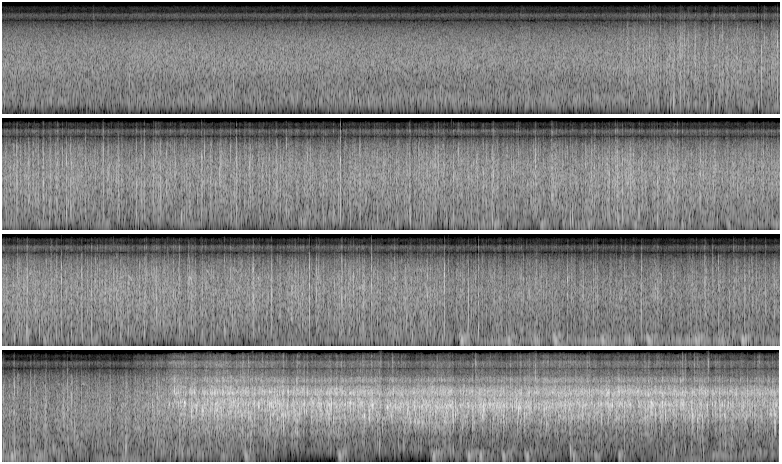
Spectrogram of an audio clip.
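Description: Rain falling steadily, growing heavier about six seconds in and louder again, with a brighter hiss, for the last few seconds.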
